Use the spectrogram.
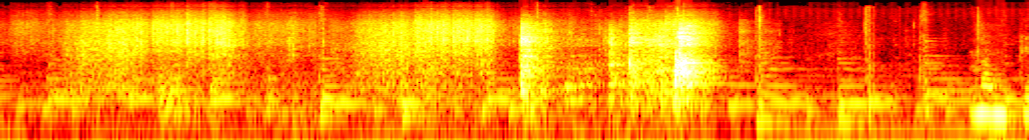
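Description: About one and a half cups of cornflakes are crushed by hand in a bowl, giving loud, close bursts of dry crackling and crunching in several rounds, with faint tonal background sound.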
